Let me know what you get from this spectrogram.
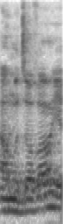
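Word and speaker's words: Almodóvar: Is that a pronunciation? – Almodovar, yeah, yeah, yeah.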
